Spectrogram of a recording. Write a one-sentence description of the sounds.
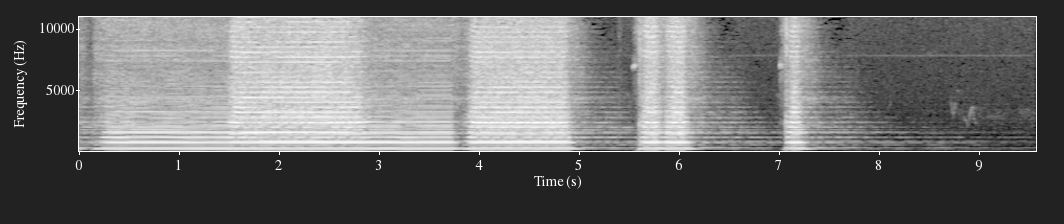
A truck horn honking very loudly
